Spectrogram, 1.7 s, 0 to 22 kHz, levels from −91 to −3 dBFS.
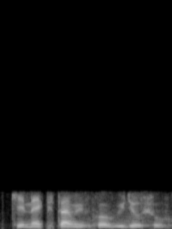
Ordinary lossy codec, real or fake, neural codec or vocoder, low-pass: none; real; none; 3.6 kHz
